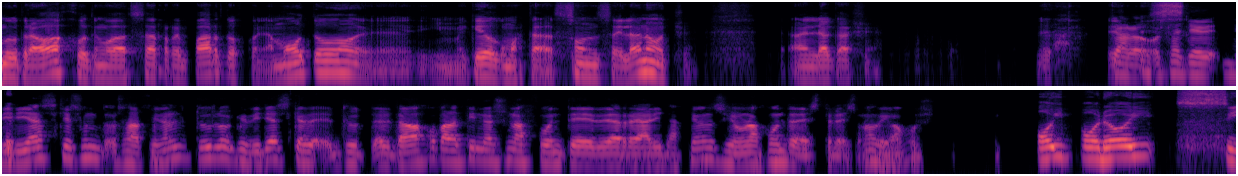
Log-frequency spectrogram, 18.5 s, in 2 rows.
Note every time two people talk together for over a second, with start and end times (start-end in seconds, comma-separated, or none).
none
